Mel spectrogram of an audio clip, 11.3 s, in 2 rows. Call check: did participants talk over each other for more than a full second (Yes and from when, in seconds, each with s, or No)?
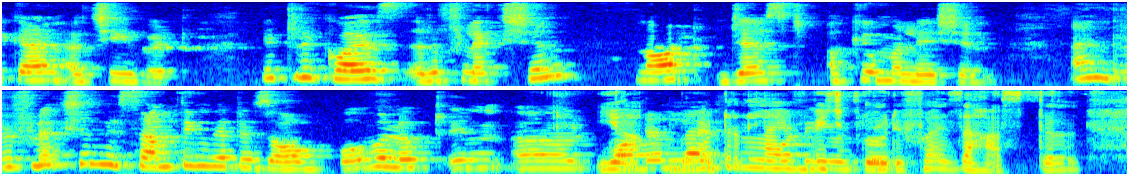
Yes, from 8.6 s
